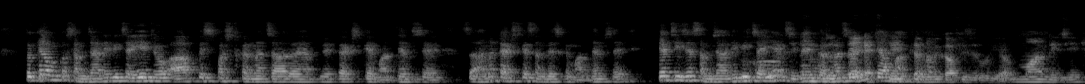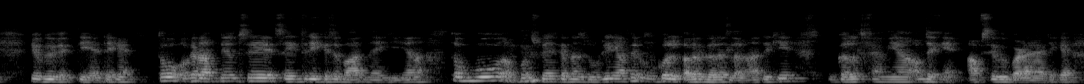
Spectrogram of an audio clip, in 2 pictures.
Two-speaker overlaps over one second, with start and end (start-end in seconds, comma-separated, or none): 7.4-9.3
